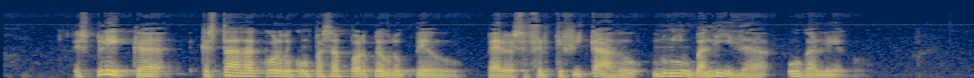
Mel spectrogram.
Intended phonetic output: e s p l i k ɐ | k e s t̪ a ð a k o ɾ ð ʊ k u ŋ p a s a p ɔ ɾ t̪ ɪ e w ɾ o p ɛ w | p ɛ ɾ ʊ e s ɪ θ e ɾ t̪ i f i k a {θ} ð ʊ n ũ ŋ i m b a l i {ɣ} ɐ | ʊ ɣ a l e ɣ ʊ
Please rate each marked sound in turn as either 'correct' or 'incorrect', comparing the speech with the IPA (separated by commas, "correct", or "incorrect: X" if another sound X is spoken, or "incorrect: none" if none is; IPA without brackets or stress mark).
incorrect: none, incorrect: ð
